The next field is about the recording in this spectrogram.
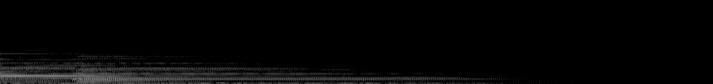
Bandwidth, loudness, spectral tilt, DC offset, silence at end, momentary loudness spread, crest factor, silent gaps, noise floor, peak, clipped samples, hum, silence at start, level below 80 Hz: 11.5 kHz; -46 LUFS; -7.5 dB/octave; under 0.1%; 2.1 s; 19 LU; 18 dB; none; -81 dBFS; -30 dBFS; under 0.1%; none; 0 s; -60 dBFS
